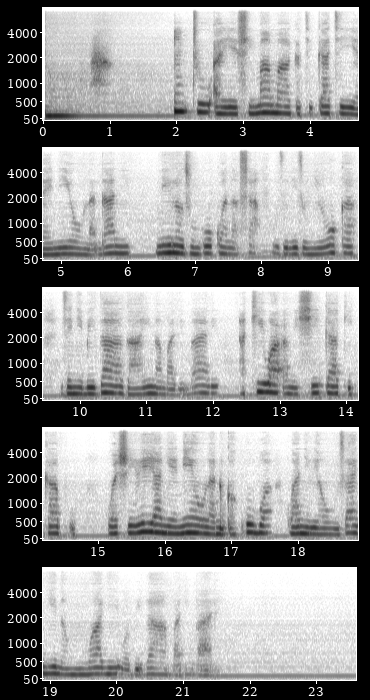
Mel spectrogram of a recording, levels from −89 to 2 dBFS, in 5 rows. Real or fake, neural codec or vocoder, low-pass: fake; codec, 16 kHz, 0.9 kbps, LongCat-Audio-Codec; 7.2 kHz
